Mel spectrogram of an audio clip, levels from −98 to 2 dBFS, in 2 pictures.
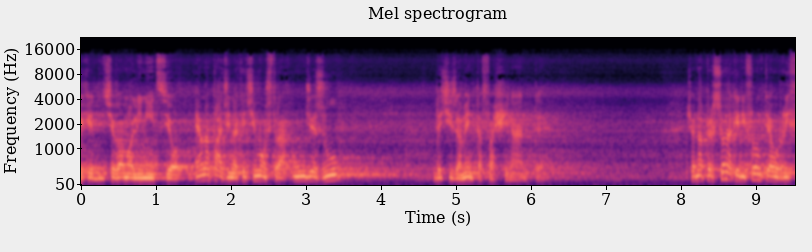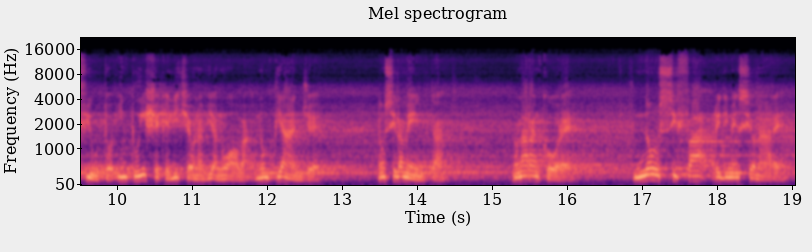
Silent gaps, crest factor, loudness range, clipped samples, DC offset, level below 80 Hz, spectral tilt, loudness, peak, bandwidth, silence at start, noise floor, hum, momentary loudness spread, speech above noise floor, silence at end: none; 16 dB; 5 LU; under 0.1%; under 0.1%; -70 dBFS; -4.5 dB/octave; -23 LUFS; -8 dBFS; 14.5 kHz; 0 s; -45 dBFS; none; 14 LU; 23 dB; 0 s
